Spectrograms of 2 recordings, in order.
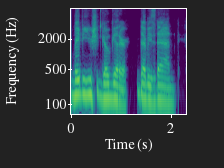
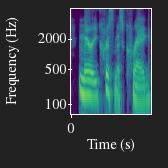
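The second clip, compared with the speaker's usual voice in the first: plain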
